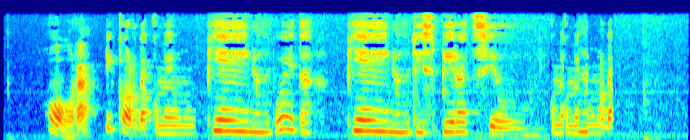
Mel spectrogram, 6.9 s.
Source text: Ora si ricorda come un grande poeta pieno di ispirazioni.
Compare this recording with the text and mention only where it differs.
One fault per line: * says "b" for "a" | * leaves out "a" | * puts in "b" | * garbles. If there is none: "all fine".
* leaves out "si"
* says "pieno" for "grande"
* garbles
